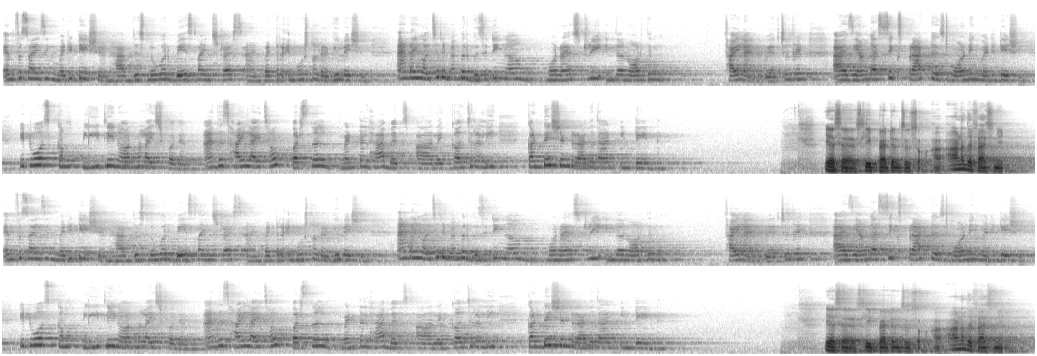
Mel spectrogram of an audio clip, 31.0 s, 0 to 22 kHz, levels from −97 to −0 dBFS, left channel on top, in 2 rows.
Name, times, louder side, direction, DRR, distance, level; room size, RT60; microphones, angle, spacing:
voice 1, 0.0-5.5 5.9-9.9 10.8-15.3 15.8-25.3, left 1 dB, 30° left, 3 dB, 2.6 m, -39 dB
voice 2, 27.8-30.5, left 3 dB, 80° left, 9 dB, 0.9 m, -22 dB
28.5 x 21.0 x 9.5 m, 2.3 s
head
